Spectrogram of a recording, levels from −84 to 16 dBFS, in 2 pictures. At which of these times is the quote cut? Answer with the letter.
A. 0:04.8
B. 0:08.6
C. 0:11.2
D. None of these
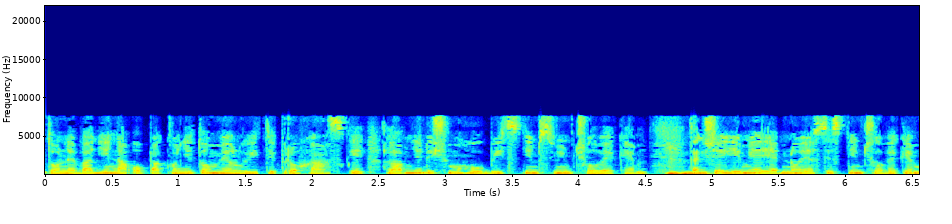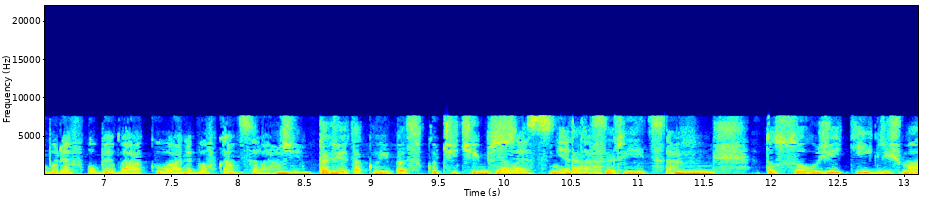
C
